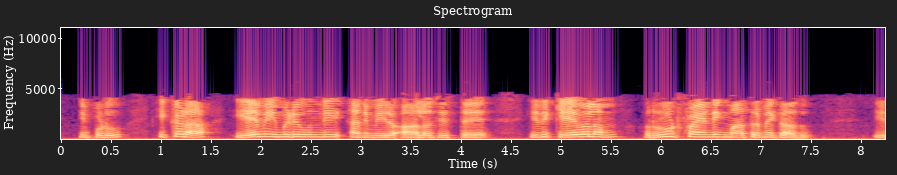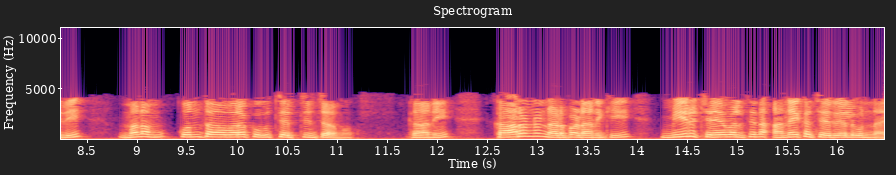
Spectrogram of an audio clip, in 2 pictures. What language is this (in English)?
Telugu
